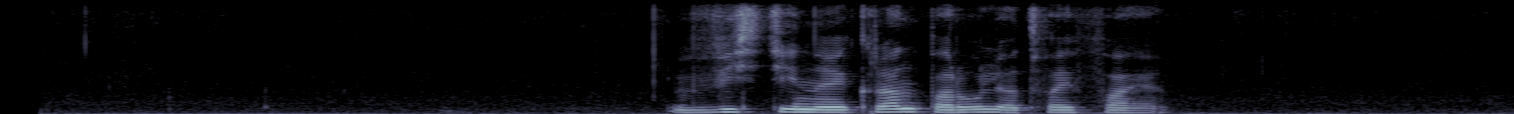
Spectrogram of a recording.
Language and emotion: Russian, neutral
